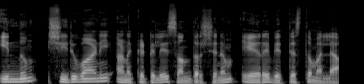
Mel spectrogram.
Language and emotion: Malayalam, neutral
